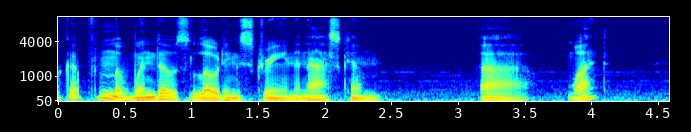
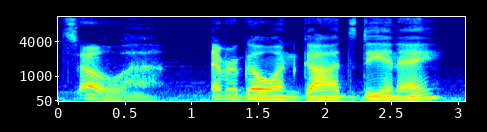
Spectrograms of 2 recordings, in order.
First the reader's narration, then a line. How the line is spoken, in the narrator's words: he starts asking me in a raspy voice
